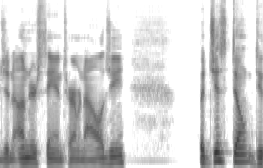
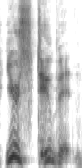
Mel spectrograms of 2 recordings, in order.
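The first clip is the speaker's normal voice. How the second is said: mock blunt insult; 6 semitones higher than usual. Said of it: "be like".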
